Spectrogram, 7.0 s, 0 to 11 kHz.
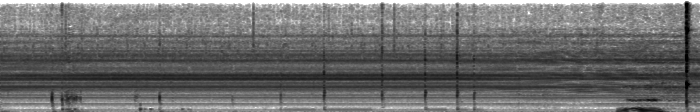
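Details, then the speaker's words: WEM Power Musette Mk 2 valve amp on the bench; steady low mains hum with no rhythm or change; inputs grounded and valves swapped without cure, so not the inputs or valves; source still to be tracked down. "so the inputs are grounding it's just a very noisy noisy amp so it's not coming from the inputs"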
